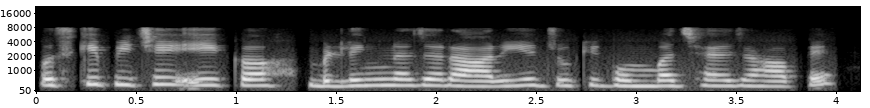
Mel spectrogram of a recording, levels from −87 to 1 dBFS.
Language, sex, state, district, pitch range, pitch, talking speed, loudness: Hindi, female, Uttar Pradesh, Lalitpur, 260-290 Hz, 280 Hz, 220 wpm, -16 LUFS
